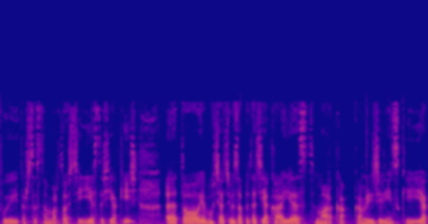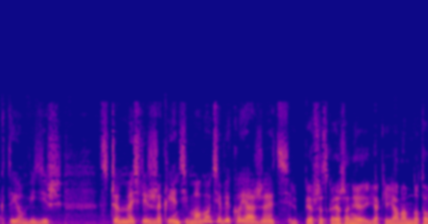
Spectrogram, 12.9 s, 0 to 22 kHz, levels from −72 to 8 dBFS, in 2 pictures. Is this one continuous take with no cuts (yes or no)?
yes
